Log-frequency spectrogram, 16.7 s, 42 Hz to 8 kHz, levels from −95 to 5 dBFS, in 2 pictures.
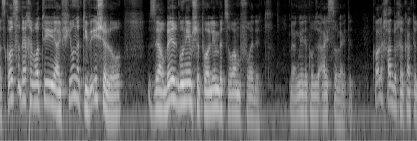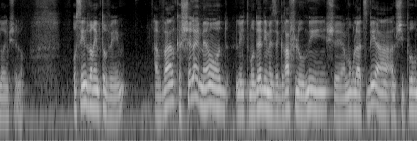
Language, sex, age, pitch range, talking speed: Hebrew, male, 40-59, 110-135 Hz, 135 wpm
